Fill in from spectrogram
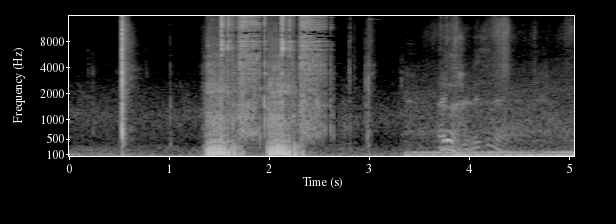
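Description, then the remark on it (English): A chainsaw that won't start being pull-started by hand: a sharp click, then two loud, rasping cord yanks that make the engine sputter briefly, followed by a low, steady drone with a voice murmuring. “It's fucking exhausting trying to crank this thing. It's not having it, is it?”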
